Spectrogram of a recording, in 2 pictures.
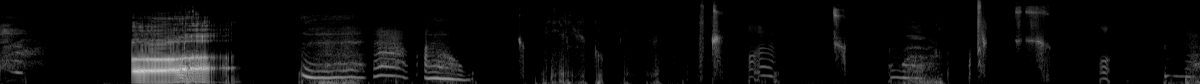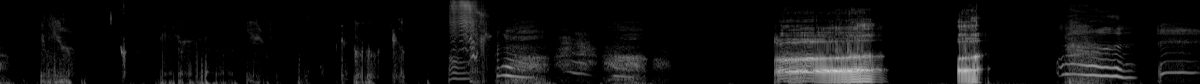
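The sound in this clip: A person burps over and over, loud long and short belches separated by silences, with soft babbling vocal sounds between some of them.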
